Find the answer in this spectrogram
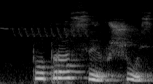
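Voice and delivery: ordinary delivery, nothing marked

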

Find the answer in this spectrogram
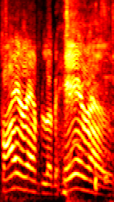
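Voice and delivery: blaring, very loud, tinny phone-speaker shout. Imitating a game title screamed out of a phone: imitating a shout from a phone speaker. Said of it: "that was a really good out the phone impression".

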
